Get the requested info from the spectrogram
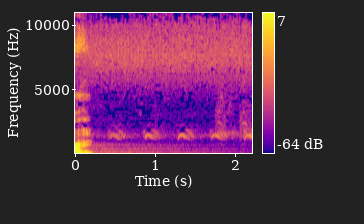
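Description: Faint crows cawing in the background ambience, a string of short calls after a voice ends at the very start.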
